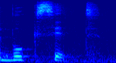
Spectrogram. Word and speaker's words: bauxite: Eh bien, c'est bien écrit, sels minéraux de bauxite. Qu'est-ce que le bauxite? Ça s'écrit B-A-U-X-I-T-E.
